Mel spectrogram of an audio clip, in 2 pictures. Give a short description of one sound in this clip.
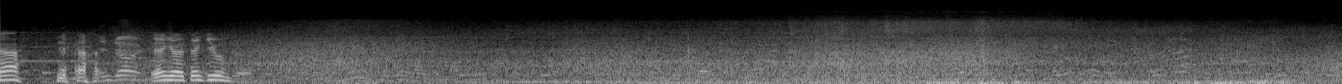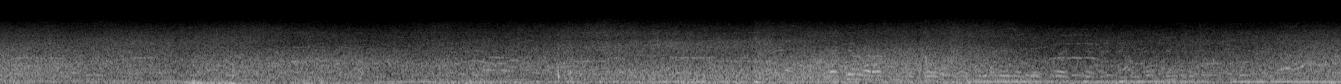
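Waves wash steadily onto the shore nearby.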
